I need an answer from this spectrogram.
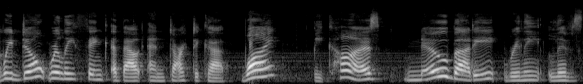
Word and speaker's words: Antarctica: For example, as in Antarctica. Pronunciation is not Antarctica, it's Antarctica. 약간 뜨 발음이죠?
